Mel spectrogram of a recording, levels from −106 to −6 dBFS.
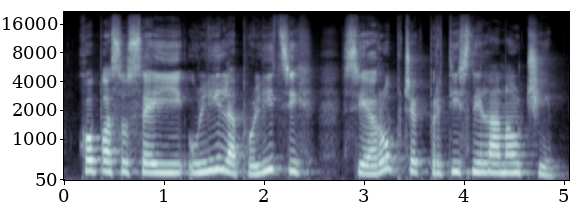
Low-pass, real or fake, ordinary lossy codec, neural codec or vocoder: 19.8 kHz; fake; none; vocoder, 44.1 kHz, 128 mel bands every 256 samples, BigVGAN v2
